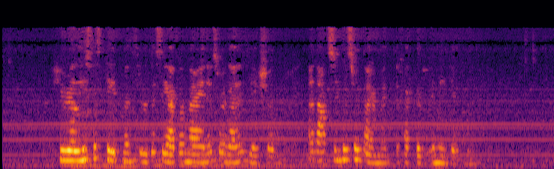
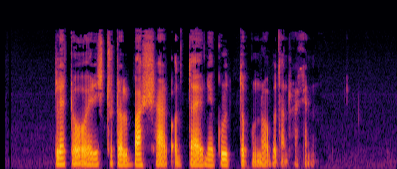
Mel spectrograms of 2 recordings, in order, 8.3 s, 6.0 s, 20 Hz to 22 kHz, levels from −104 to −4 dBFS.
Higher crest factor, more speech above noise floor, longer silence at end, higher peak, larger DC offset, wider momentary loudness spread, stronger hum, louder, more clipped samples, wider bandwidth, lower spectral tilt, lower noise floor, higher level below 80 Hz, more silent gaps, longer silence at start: about the same, 22 dB vs 24 dB; second, 28 dB vs 47 dB; about the same, 1.2 s vs 1.25 s; second, -6 dBFS vs -2 dBFS; neither; first, 19 LU vs 12 LU; neither; second, -28 LUFS vs -24 LUFS; neither; about the same, 11.5 kHz vs 11 kHz; about the same, -6 dB/octave vs -5.5 dB/octave; second, -56 dBFS vs -71 dBFS; about the same, -62 dBFS vs -64 dBFS; neither; about the same, 0.9 s vs 0.85 s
